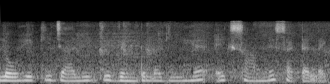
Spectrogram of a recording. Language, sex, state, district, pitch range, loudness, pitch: Hindi, female, Jharkhand, Jamtara, 175-195 Hz, -17 LUFS, 185 Hz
